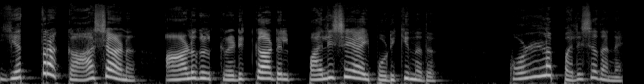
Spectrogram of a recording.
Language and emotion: Malayalam, surprised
